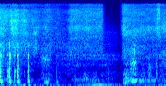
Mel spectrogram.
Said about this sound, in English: While that's happening, I'm going to use my air can to clean my keyboard.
